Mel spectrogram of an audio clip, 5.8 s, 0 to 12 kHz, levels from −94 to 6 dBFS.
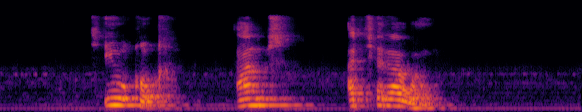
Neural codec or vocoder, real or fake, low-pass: codec, 16 kHz, 4 kbps, X-Codec, HuBERT features, trained on general audio; fake; 7.2 kHz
